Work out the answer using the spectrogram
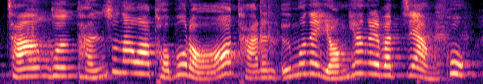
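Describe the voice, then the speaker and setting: A woman's voice: sits high, lively intonation, normal speed, bright, forceful tone. A young woman teaching a grammar lesson, chatty and checking in with her students often.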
